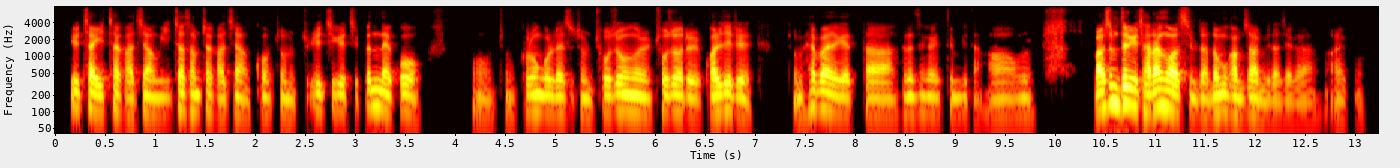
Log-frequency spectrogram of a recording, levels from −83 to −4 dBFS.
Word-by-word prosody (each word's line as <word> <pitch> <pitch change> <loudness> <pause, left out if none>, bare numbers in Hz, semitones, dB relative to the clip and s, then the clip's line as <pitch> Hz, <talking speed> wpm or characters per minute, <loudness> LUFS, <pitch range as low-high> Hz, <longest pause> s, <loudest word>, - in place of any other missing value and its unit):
'1 115 -1 -3
차 - - +5
2 100 -1 +1
차 110 - 0
가지 85 -1 -3
않고 90 0 -3
2 90 0 -11
차 110 - +1
3 105 -1 -3
차 105 - -4
가지 90 0 -4
않고 85 +1 -7
좀 80 - -8 0.2
일찍 110 0 -6
일찍 100 - -8
끝내고 115 -4 -1 0.5
어 80 -1 -13
좀 - - -16
그런 105 0 -2
걸로 95 -1 -1
해서 95 - -6
좀 85 - -9
조정을 100 -2 0
조절을 100 -5 -1
관리를 95 -1 +1 0.4
좀 - - -10
해 125 - +1
봐야겠다.' 90 -6 0
그런 95 0 -5
생각이 95 -2 -7
듭니다. 180 0 -12
아 - - -15 0.2
오늘 90 0 -11 0.6
말씀드리기를 140 +3 +7
잘 105 +1 +6
한 130 +2 +8
것 120 - +8
같습니다. 180 -2 +3
너무 100 +2 +1
감사합니다 85 -5 -1
제가. 75 0 -11
아이고. - - -14
100 Hz, 365 characters per minute, -25 LUFS, 90-110 Hz, 0.6 s, 한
